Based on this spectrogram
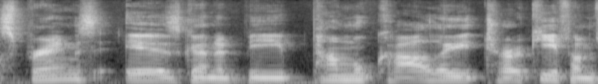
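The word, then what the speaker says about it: Pamukkale: bucket list Hot Springs is going to be pamali turkey if I'm saying that correctly it's spelled p a m u k k a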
